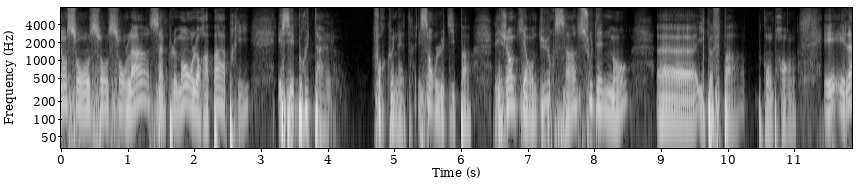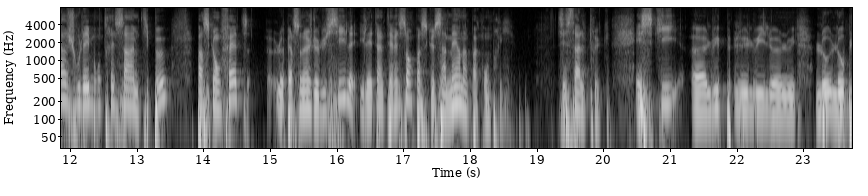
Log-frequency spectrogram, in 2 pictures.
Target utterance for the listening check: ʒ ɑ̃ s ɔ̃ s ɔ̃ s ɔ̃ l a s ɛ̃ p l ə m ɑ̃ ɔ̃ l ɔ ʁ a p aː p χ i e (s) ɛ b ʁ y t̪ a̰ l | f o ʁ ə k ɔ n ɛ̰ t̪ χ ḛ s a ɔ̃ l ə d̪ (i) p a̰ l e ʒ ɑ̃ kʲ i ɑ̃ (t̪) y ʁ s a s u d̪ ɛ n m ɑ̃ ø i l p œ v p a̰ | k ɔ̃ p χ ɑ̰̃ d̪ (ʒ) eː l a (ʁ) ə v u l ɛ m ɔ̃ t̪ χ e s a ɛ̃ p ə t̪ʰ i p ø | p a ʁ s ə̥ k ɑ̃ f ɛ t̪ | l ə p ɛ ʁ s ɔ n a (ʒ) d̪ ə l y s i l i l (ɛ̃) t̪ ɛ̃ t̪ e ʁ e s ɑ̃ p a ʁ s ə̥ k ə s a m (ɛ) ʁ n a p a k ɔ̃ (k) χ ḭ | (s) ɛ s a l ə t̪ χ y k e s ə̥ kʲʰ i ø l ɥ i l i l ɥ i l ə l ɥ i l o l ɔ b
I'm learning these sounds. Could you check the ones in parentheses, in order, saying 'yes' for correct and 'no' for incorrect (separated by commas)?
yes, yes, no, no, no, yes, no, yes, no, yes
